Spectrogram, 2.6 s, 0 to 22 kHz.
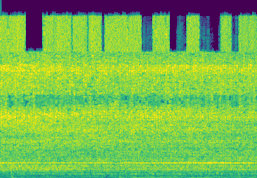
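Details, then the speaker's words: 2009 BMW X5 3.0 after A/C belt installation: steady, even idle hum with the A/C compressor engaged and no belt squeal or chirp; normal idle with A/C on. "Okay, it's on. I'm gonna turn it on. Okay, everything looks good. Let me fire the AC. All right, everything looks good."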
